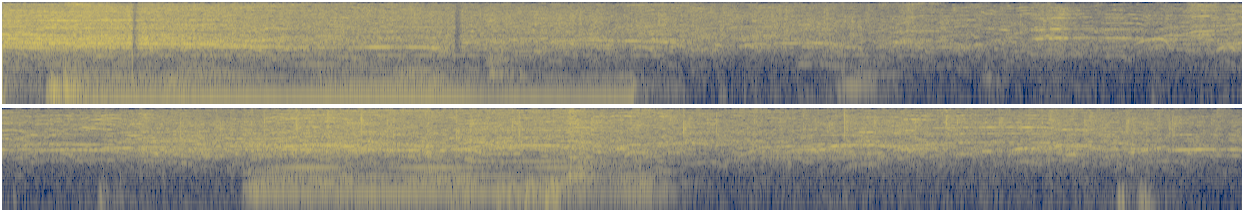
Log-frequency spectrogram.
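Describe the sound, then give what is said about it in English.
A large audience claps and shouts hallelujah in loud, sustained jubilation for about twenty-five seconds, many voices whooping over one another while low instrumental notes swell underneath at times. “Clap your hands and scream hallelujah.”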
